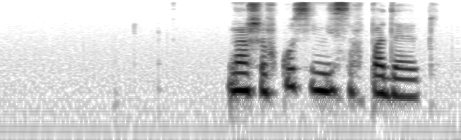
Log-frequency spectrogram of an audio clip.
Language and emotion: Russian, neutral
